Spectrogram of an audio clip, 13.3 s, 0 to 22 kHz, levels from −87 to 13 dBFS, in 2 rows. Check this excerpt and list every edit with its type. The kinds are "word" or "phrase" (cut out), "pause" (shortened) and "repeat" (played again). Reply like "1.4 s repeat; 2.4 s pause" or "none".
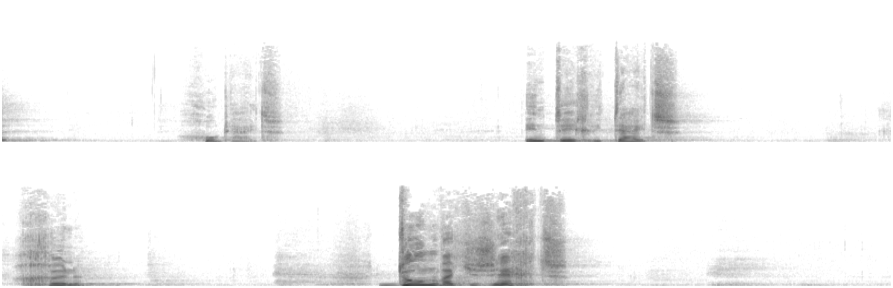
1.2 s word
